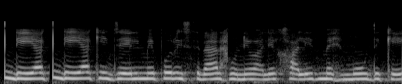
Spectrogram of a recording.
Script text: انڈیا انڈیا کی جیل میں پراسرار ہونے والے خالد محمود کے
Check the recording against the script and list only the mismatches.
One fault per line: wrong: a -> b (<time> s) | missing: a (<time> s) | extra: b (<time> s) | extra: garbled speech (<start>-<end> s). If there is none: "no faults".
no faults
